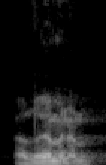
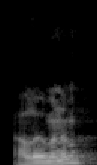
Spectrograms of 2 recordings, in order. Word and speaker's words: aluminum: I'm British, so I say aluminium, but Americans pronounce it aluminum. Aluminum. Aluminum.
